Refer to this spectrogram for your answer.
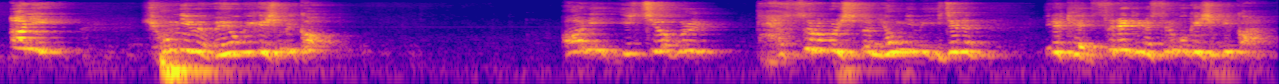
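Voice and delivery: high, loud, over-the-top deference from a henchman; hammed-up thug voice, laughing through it; fawning gangster. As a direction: gush at your boss as if he's royalty. Thugs fawn over former boss.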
